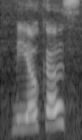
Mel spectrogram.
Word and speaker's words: Miyoko's: which we were talking about earlier i always mispronounced that m-i-k-o-s-a-s miyoko's terrible shameful but they have cashew based cheeses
